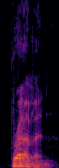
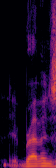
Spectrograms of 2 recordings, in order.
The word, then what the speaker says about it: Brevyn: Brevyn Ford. Spann-Ford. God, is it Spann-Ford or Spann-Ford? I don't know. It's got two ends. It looks ends. like Spann-Ford. Yeah. Did you say Brevyn? Brevyn. Brevyn's his first name.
